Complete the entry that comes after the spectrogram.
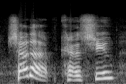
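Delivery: high, vicious hag's yell. Acted. Hag yelling at the sick singer, high and vicious. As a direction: bark her down like a crone. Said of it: "yelled Mother Guttersnipe viciously".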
